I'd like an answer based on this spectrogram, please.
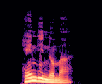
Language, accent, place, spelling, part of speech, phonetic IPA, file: German, Germany, Berlin, Handynummer, noun, [ˈhɛndiˌnʊmɐ], De-Handynummer.ogg
- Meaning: mobile number; mobile phone number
